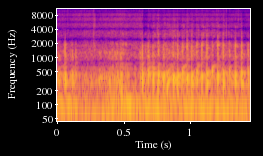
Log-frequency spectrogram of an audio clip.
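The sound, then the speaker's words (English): A grown male Maasai lion growls over his daily meal, a 15-pound chunk of raw meat, in a deep, steady rumble with a rough, gravelly texture, swelling into slightly louder pulses toward the end. No voices are heard. “A grown male Maasai lion growls over his daily meal, a 15-pound chunk of raw meat.”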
